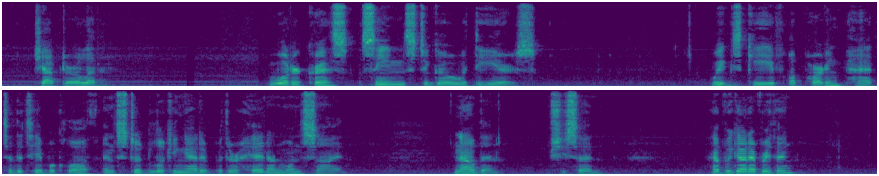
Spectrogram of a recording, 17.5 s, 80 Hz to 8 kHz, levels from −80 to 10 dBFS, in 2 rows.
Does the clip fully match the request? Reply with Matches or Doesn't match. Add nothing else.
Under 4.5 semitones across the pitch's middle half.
Doesn't match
